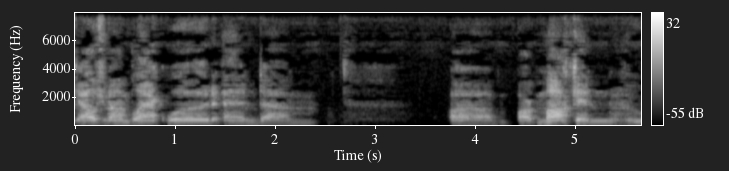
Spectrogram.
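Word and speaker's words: Machen: it now like Alon Blackwood and um uh mockin who rhymes with Dawan and and people like that um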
